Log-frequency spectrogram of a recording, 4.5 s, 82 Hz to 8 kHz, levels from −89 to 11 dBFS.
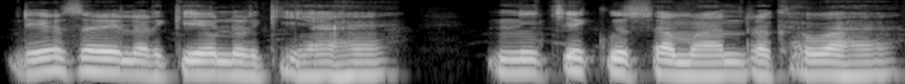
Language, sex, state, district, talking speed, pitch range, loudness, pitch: Hindi, male, Bihar, Patna, 160 wpm, 140-155 Hz, -16 LUFS, 145 Hz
